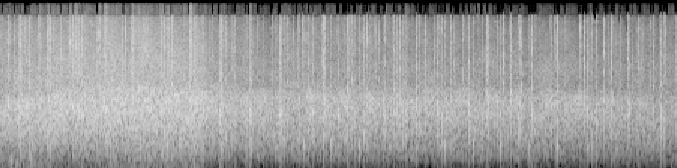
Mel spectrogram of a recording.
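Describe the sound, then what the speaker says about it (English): Sustained applause from an audience at a town council meeting, loud and dense at first and tapering slightly over nearly seven seconds, with no voices on top. "So could you welcome me and give them a great round of applause here."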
